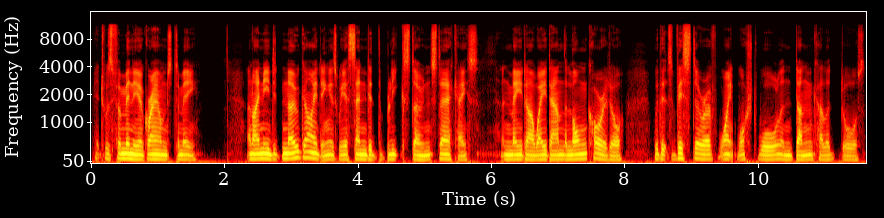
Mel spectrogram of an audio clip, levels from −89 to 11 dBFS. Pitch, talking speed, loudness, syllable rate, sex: 105 Hz, 185 wpm, -18 LUFS, 5.3 syllables/s, male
